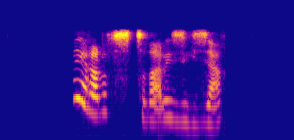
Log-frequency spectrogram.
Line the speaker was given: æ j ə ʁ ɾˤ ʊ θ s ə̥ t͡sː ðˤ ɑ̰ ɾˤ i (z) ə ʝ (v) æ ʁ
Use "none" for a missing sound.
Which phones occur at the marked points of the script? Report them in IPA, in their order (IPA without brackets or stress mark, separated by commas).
z, z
